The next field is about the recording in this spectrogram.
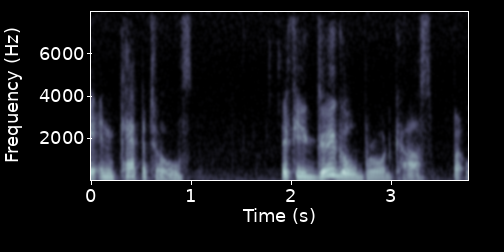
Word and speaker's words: Broadwcast: Well, it's pronounced broadcast or broadcast, as they say.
